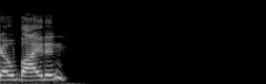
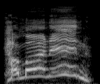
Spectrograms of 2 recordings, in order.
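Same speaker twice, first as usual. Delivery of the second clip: much higher put-on welcome; mock poll worker; 11 semitones higher, 4 dB louder, slower than usual. Poll worker waving him in, high put-on voice. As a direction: chirp it like a cheerful clerk. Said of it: "And she goes".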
